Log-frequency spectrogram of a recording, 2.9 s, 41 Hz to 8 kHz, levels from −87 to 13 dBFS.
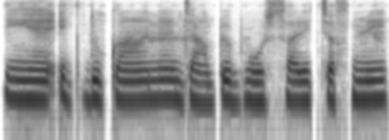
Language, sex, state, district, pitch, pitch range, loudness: Hindi, female, Haryana, Charkhi Dadri, 195 Hz, 185-195 Hz, -15 LUFS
